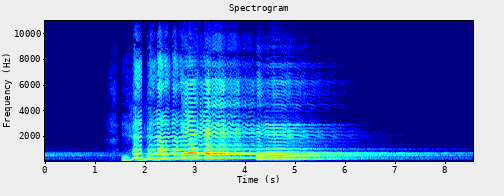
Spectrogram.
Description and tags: had me like yeah
vocal i did for a song of mine . love to hear what you did with it
vocal, voice, male, sexy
